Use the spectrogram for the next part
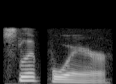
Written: slipware

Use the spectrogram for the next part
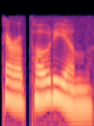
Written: parapodium

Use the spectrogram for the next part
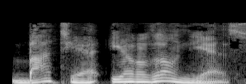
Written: batlle y ordonez

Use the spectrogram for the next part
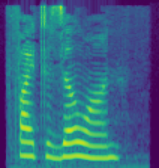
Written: phytozoon

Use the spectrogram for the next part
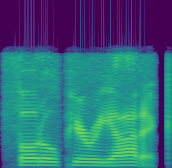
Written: photoperiodic

